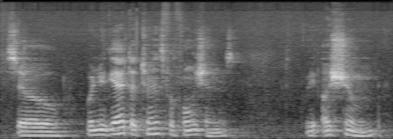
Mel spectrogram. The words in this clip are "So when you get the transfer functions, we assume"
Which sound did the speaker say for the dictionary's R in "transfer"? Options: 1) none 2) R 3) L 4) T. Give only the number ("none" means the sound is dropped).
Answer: 1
